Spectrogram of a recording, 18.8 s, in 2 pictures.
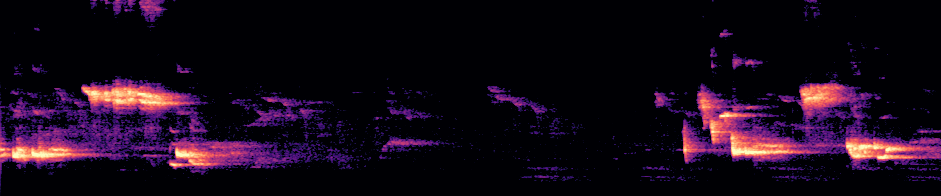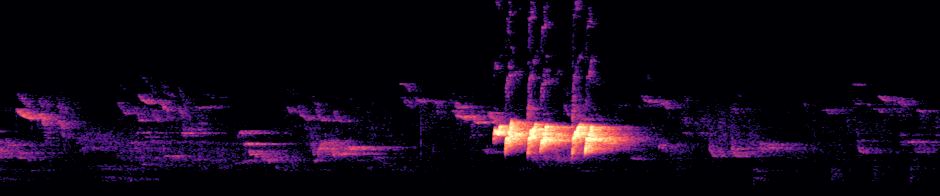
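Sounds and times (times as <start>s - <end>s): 
European robin Erithacus rubecula singing: 0.0s - 2.4s, 6.8s - 9.3s, 14.1s - 15.7s.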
